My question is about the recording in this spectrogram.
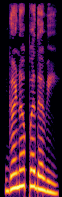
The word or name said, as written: ಗಣಪದವಿ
